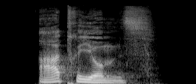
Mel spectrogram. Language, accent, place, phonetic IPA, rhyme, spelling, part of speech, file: German, Germany, Berlin, [ˈaːtʁiʊms], -aːtʁiʊms, Atriums, noun, De-Atriums.ogg
- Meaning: genitive singular of Atrium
